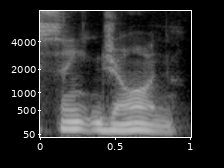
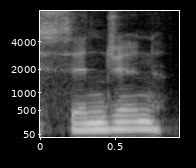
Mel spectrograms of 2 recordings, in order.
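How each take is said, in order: First: It is said as two full words. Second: It is squeezed into one short word. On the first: This is the reading one expects from the spelling. "They don't say Saint John in English" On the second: This is how the English actually say the name. "You say Sinjin, which is bizarre as all hell"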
